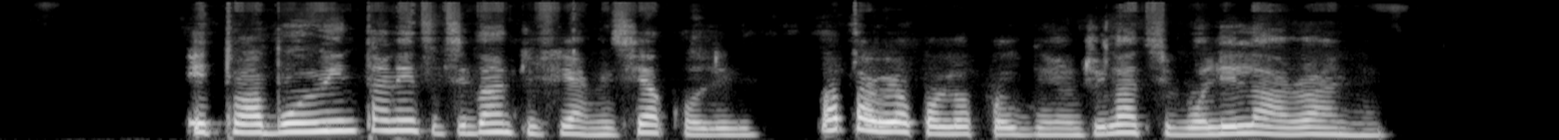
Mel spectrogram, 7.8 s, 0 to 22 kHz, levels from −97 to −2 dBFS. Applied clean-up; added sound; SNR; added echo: neural mask model Resemble Enhance denoiser.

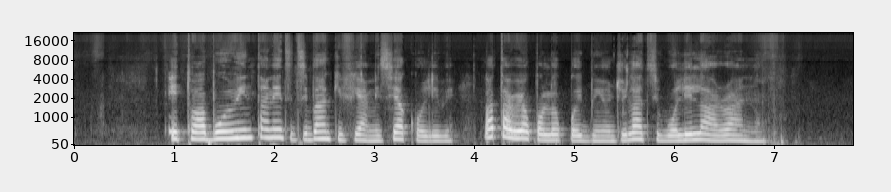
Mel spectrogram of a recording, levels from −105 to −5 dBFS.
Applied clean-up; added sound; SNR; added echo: none; none; none; none.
